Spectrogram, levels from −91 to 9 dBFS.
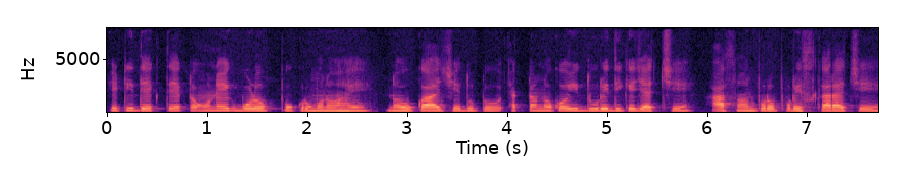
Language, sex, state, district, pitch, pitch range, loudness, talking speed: Bengali, female, West Bengal, Paschim Medinipur, 180 Hz, 175-185 Hz, -19 LUFS, 165 wpm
